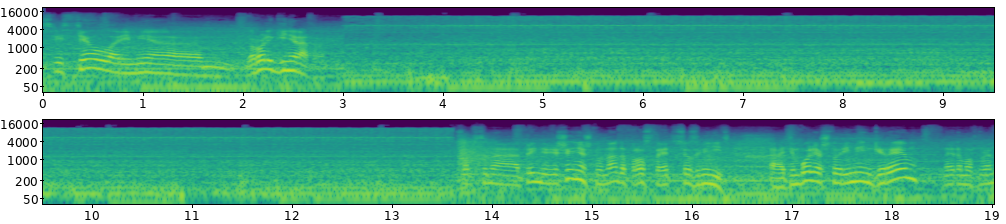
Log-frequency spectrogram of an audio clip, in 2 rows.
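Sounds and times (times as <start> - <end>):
car engine running: 3.0 - 13.6.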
